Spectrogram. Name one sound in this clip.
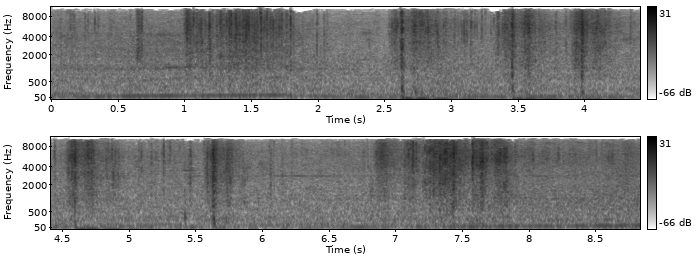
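A plastic bag crinkles and rustles.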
